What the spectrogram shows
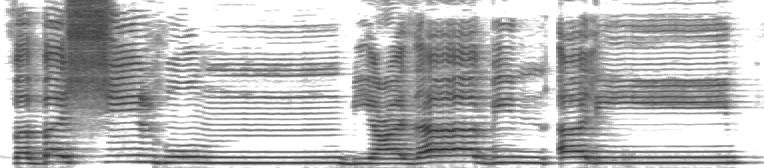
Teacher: اخفاء شفوی کا قاعدہ، تو غنہ ہوگا. لیکن یہاں پہ میں نے غنہ نہیں کیا کیونکہ تنوین کے بعد حمزہ ہے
